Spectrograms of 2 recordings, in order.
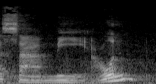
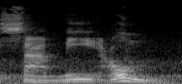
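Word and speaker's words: سميع بصير: mana yang salah mana Yang salah adalah ketika kita membaca Samiun Basir Samiun nah Samiun Jadi tidak boleh dibaca Samiun tapi samium ya samium Basir di mim sukunkan kemudian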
